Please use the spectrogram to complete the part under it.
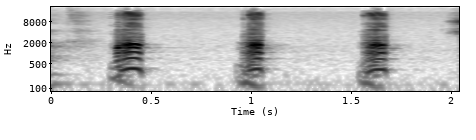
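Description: A duck call imitates three evenly spaced, short nasal quacks, each about half a second apart, clear and alone against a quiet background.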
